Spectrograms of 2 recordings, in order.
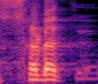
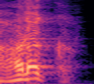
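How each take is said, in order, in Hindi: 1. यह शब्द 's' की आवाज़ से शुरू होता है। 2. यह शब्द 'h' की आवाज़ से शुरू होता है। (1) "ये कोई नहीं कहता सड़क" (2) "राजस्थान में आज भी स को ह बोला जाता है"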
